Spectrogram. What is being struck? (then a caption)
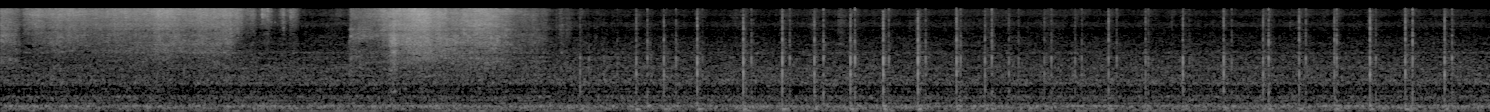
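Printed paper pages of an open paperback comic book. Fingertips and medium-length nails tap and scratch lightly on the glossy printed paper pages of an open paperback graphic novel lying flat on a cloth desk mat. Quiet, soft taps and brushing scratches land over a steady low hum, with a brighter hissing scratch early on before the taps become regular.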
